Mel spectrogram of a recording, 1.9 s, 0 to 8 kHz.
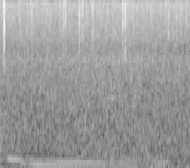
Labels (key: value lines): label: biophony
recorder: SoundTrap 300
